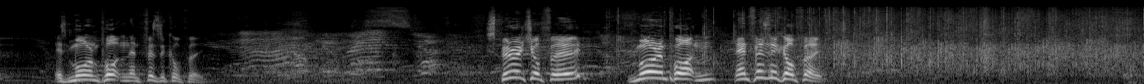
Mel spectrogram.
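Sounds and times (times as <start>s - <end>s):
speech: 0.6s - 2.6s, 4.9s - 8.4s
audience clapping: 6.0s - 11.4s.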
